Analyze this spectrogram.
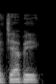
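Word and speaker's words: Yahweh: Testamento la palabra, Señor, proviene de la palabra Yahvé, a veces pronunciada Yahvé, a veces con W, y en alemán se pronunciaba con V.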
